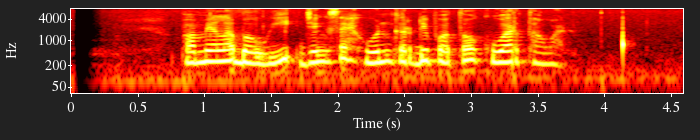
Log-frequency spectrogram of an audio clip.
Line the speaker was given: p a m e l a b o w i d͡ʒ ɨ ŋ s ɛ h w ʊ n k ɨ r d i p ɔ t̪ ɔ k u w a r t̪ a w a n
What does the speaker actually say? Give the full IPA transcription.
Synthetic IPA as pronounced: p a m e l a b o w i d͡ʒ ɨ ŋ s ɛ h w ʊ n k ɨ r d i p ɔ t̪ ɔ k u w a r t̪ a w a n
